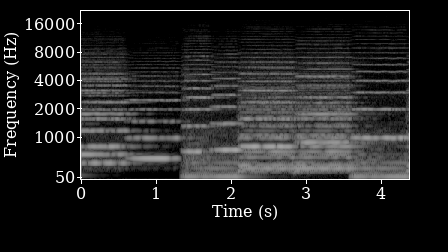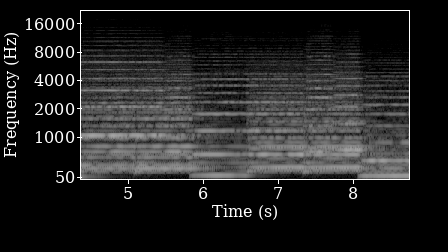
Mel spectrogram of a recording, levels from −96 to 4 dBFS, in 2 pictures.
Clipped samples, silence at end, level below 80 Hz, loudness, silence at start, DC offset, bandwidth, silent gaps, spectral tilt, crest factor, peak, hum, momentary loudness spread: under 0.1%; 0 s; -54 dBFS; -36 LUFS; 0 s; under 0.1%; 16.5 kHz; none; -4 dB/octave; 14 dB; -22 dBFS; none; 4 LU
